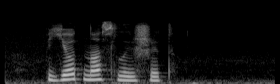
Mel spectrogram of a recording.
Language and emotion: Russian, neutral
